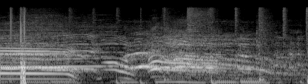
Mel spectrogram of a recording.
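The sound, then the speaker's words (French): A noisy, excited crowd of spectators at a France–Scotland match shouts and whoops loudly, with many overlapping voices and sharp cries rising above a steady roar. “On est attaqué par le public maintenant. Et c'est reparti dans le sens. L'audience nous attaque. Je déconne pas, c'est reparti dans le sens. Avec trop bien. Oh, quelle ambiance ici. Ils sont de moins en moins nombreux, mais de plus en plus bruyants.”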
